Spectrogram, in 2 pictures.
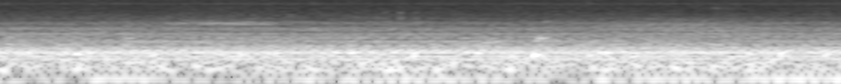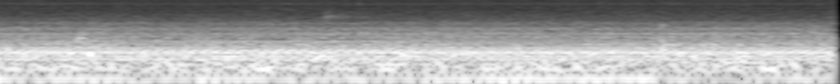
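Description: Steady low background hum with a few faint held tones in it: room tone, with no distinct sound events.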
